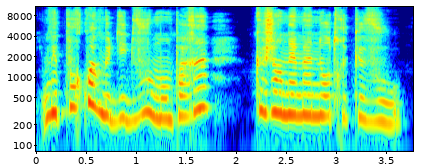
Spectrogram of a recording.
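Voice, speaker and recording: A woman's voice: sits high, moderate pace, darkish tone, pitched above the performer's own voice, lightly acted. A woman voicing a simple, devoted young peasant girl who speaks earnestly and plaintively in an audiobook. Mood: pleading. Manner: earnest, plaintive, rustic phrasing. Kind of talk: audiobook character reading.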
